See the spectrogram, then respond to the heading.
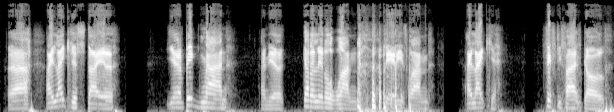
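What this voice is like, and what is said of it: Strange Irish Scottish Welsh accent. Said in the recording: “the man with a strange Irish, Scottish, Welsh accent ... Pirate.”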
